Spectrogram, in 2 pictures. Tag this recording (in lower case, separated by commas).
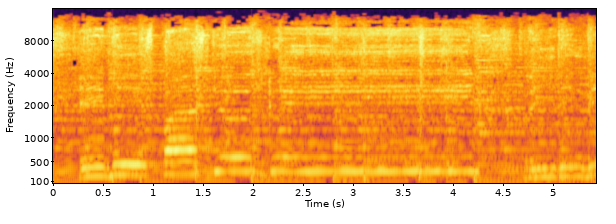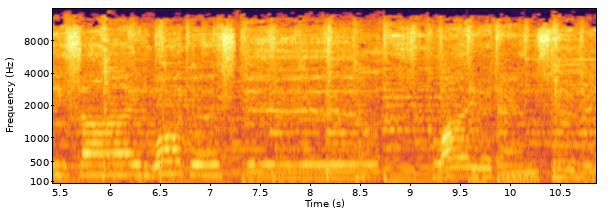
gospel music, music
